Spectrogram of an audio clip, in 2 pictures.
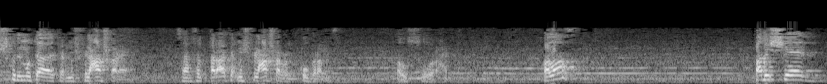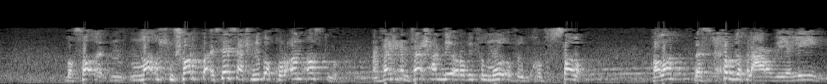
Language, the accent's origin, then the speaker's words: Arabic; Upper Egypt, Egypt; accent: close to Cairene; فانا مثلا انا راجل من الصعيد, عشت طول حياتي لغايه سنه 2005 في الصعيد خلاص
